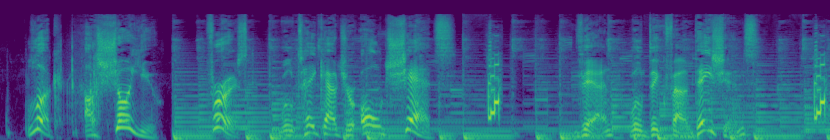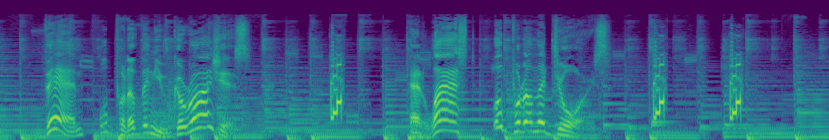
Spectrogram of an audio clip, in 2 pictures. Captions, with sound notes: LOOK... I'LL SHOW YOU. FIRST, WE'LL TAKE OUT YOUR OLD SHEDS. ( Beep ) THEN, WE'LL DIG FOUNDATIONS. ( Beep ) THEN, WE'LL PUT UP THE NEW GARAGES. ( Beep ) AND LAST, WE'LL PUT ON THE DOORS. ( Beep! Beep! )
